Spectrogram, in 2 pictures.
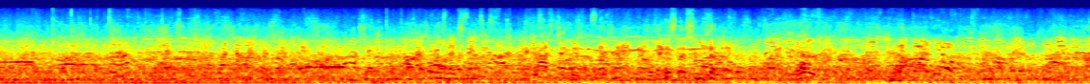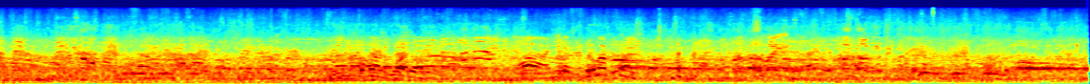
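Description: A large crowd of men and women shouts and chants loudly outdoors.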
